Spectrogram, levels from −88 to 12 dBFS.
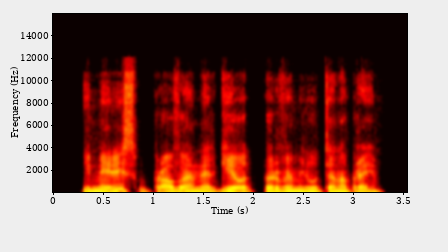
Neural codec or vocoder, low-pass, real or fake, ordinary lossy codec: none; 10.8 kHz; real; Opus, 32 kbps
